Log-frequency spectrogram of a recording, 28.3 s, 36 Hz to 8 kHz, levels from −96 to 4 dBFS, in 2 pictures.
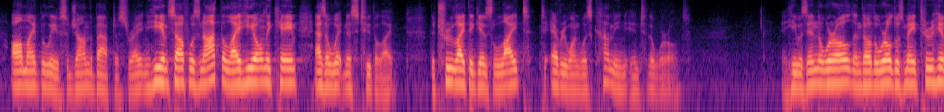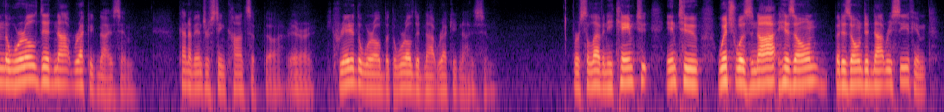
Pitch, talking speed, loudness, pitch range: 130 Hz, 195 wpm, -20 LUFS, 110-145 Hz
